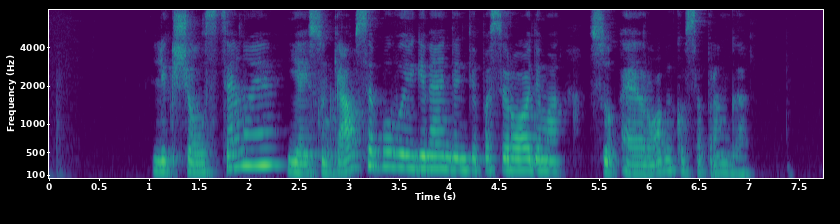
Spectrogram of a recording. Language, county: Lithuanian, Vilnius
